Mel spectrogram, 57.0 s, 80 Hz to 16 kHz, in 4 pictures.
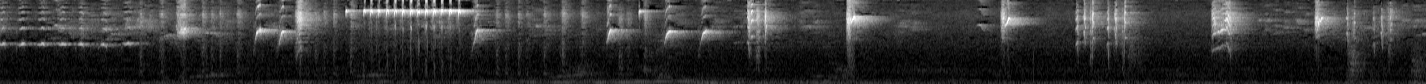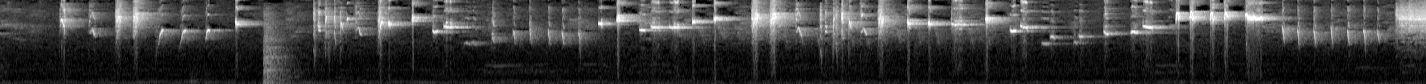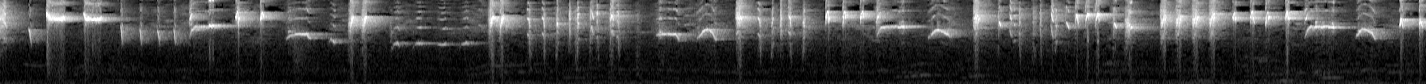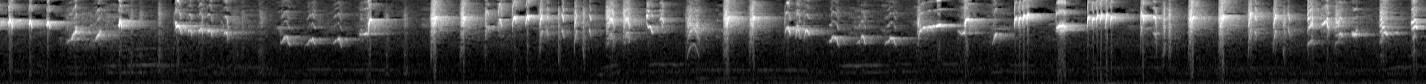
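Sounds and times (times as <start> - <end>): sunbird chirping and trilling: 0.0 - 57.0
single knock: 16.9 - 17.4.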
